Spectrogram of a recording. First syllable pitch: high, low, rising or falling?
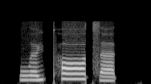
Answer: rising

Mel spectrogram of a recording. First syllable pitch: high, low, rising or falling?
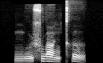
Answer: rising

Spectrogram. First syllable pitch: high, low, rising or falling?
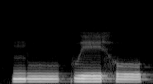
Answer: low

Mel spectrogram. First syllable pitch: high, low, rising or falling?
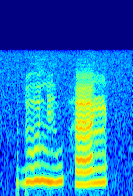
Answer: rising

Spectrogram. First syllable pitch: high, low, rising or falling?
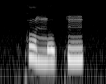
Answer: falling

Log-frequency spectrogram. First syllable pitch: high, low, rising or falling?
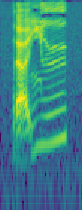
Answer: low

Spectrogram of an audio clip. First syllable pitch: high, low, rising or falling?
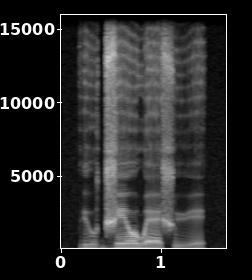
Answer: low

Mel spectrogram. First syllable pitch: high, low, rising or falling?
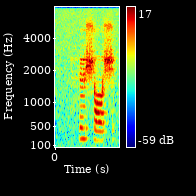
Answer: high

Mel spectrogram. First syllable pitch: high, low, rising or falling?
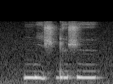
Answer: falling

